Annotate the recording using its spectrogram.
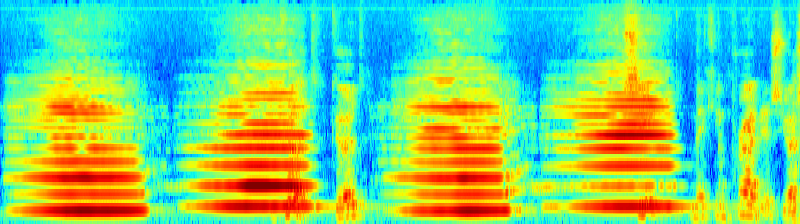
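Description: Cello played with the bow in a left-hand shifting exercise: four long notes alternating between a lower and a higher pitch, low-high-low-high. Each note lasts about a second and a half and swells and fades, with short gaps between the notes.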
